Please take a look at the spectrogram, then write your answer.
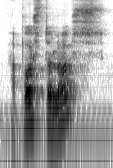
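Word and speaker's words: ἀπόστολος: Todas las palabras tienen un numeral, tienen un numerito y tienen una interpretación, una pronunciación en griego y una interpretación. En este caso, apóstol, eh, se dice apóstolos significa emisario, oficio de emisario o de apóstol.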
